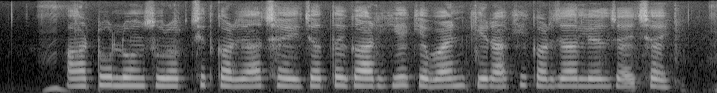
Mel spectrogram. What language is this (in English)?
Maithili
